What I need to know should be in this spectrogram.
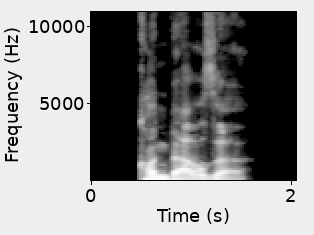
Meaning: inflection of konvers: 1. strong/mixed nominative/accusative feminine singular 2. strong nominative/accusative plural 3. weak nominative all-gender singular 4. weak accusative feminine/neuter singular
- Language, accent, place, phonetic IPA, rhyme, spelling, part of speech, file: German, Germany, Berlin, [kɔnˈvɛʁzə], -ɛʁzə, konverse, adjective, De-konverse.ogg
